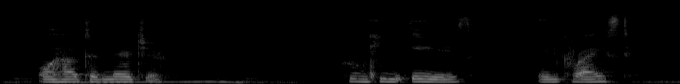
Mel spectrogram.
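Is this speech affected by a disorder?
Yes: cerebral palsy; arthritis.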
